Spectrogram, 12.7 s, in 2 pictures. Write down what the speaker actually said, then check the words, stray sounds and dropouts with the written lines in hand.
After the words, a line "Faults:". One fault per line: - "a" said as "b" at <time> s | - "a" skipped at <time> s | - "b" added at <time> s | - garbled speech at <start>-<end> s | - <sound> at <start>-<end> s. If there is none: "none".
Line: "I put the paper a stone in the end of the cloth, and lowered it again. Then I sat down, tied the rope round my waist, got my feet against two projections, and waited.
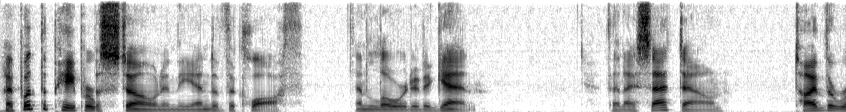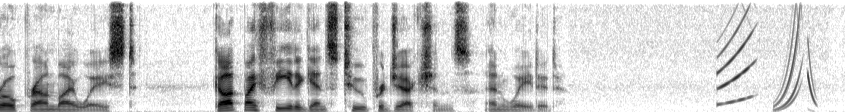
"I put the paper a stone in the end of the cloth, and lowered it again. Then I sat down, tied the rope round my waist, got my feet against two projections, and waited.
Faults:
- chirp at 11.7-12.5 s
